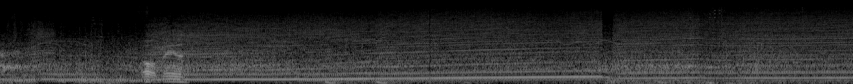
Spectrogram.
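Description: Rally car engine in a driving video game, a steady droning note that climbs slowly in pitch as it accelerates, with a brief rev change midway, running continuously under a man's exclamation.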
